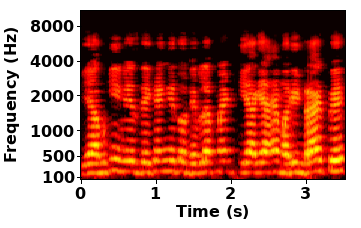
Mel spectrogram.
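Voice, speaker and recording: A man's voice: sits high, level tone, brisk, muffled recording. A man giving a current affairs exam lecture over slides, repeating key facts and calling his viewers friends. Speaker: exam coaching teacher.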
